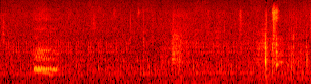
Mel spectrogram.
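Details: Nursing Siamese Snowshoe kittens, with a single short, clear mew just after half a second, fairly loud and steady in pitch, followed by quiet shuffling and a faint click near the end.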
